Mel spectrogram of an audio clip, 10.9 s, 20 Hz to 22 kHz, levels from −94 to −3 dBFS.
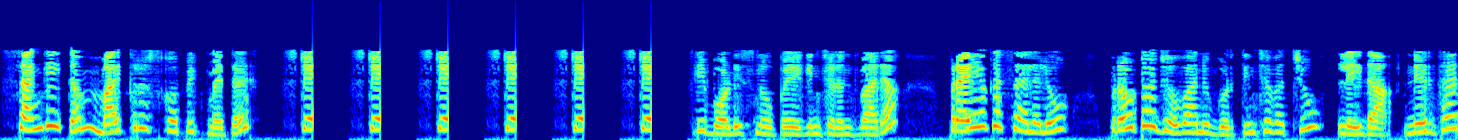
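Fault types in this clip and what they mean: Low-bitrate audio saved at a high bitrate: The sound carries heavy coding artefacts and nothing above about 5.2 kHz, yet it sits in a high-bitrate MP3 file. The likely cause is a low-bitrate first encoding, perhaps AAC, that was later re-encoded generously. The extra bitrate restores nothing. Unlike a genuinely low-bitrate file, the size and bitrate look healthy while the dull, smeared sound and the hard ceiling near 5.2 kHz reveal the earlier damage.
Stutter with silent gaps: From 2.34 s to 5.19 s, the same 240 ms fragment of speech repeats five times, each followed by about 268 ms of digital silence, for an even 508 ms cycle. The likely cause is a stalled player or stream replaying its last fragment on each retry and then running empty. Unlike a simple dropout, the silence alternates with an identical repeated burst, and the speech that belonged in that stretch is lost.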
